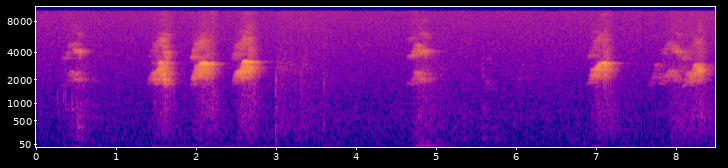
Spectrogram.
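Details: Gwickle, a grey-headed flying-fox pup in care, day two, bottle fed after her mother lost her milk; a quick run of three bright squeaking calls, then a pause, then more high squeaks in pairs.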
